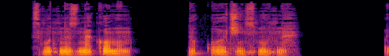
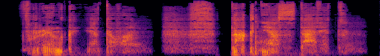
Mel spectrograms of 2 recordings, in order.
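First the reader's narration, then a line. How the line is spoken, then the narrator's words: Hissed through teeth. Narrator (Russian): прошипел я сквозь зубы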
